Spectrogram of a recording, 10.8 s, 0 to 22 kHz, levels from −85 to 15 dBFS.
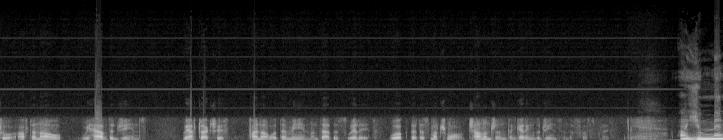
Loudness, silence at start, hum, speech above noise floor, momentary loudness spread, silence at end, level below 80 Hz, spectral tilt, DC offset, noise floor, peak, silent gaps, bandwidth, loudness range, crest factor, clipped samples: -17 LUFS; 0 s; none; 31 dB; 18 LU; 0 s; -56 dBFS; -5.5 dB/octave; under 0.1%; -47 dBFS; 0 dBFS; none; 14 kHz; 4 LU; 18 dB; under 0.1%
